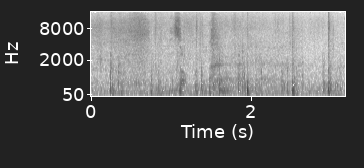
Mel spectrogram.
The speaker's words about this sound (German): Treppenläuferin, die sich. Äh, die während uns, während wir podcasten, Treppe hoch und Treppe runter läuft.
